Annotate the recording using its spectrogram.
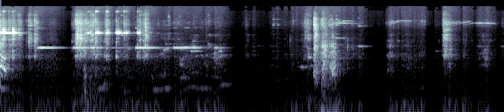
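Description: Trampoline being bounced on: several thumps of landings on the mat, with squeaking springs, the loudest thump about four seconds in.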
